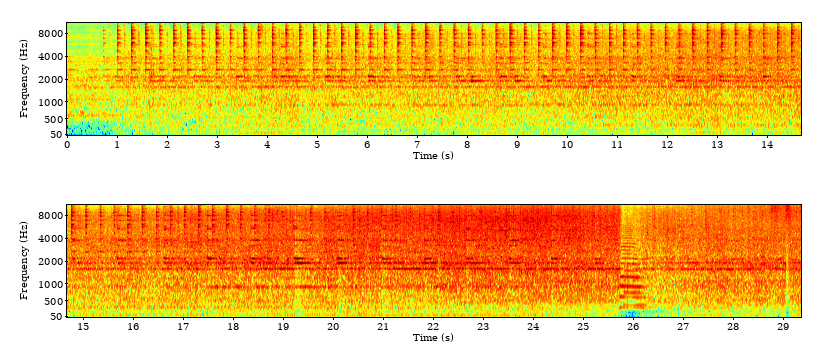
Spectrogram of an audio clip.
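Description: A rapid, evenly repeating bell rings about three times a second, likely a grade-crossing bell, as a freight train approaches. From about halfway through, the rising rumble of the intermodal freight's diesel locomotives and cars grows louder and takes over as they pass close by.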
